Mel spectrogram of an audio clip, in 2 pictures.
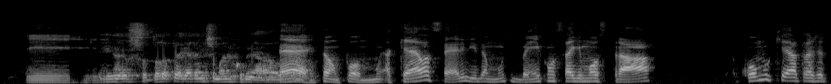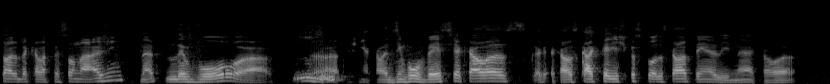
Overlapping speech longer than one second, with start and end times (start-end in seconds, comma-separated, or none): none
